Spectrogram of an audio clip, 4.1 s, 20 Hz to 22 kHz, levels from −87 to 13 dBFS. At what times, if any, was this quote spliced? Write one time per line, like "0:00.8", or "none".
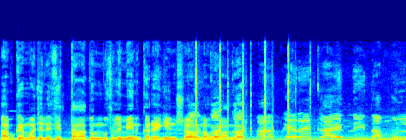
none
